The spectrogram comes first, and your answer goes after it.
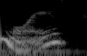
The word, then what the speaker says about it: mores: I know it looks like Moors, and sometimes people pronounce them incorrectly, but it's technically mores.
